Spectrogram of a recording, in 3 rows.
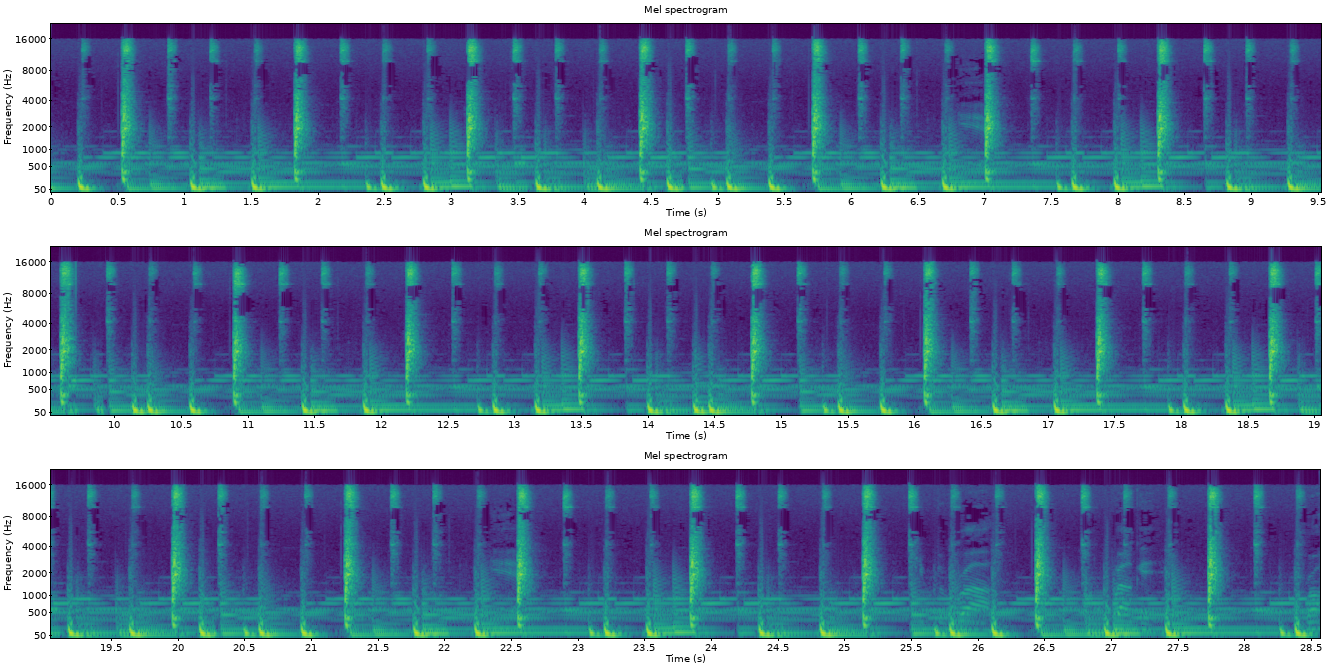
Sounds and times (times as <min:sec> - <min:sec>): Music: 0:00.0 - 0:28.5.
